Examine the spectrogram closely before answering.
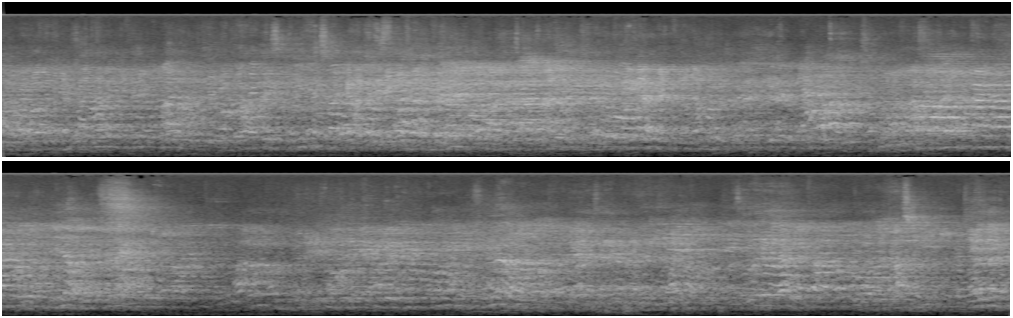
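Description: A group of young people talk and call out across a large echoing hall.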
